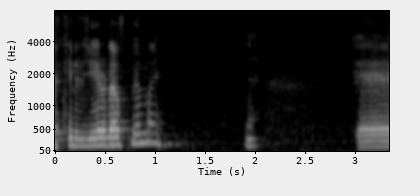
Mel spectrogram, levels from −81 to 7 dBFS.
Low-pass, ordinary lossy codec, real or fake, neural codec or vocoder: 7.2 kHz; none; fake; codec, 16 kHz in and 24 kHz out, 1.1 kbps, FireRedTTS-2 codec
